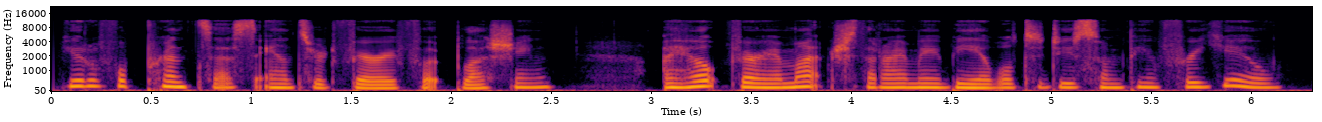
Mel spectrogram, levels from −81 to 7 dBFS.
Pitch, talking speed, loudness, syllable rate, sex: 205 Hz, 180 wpm, -17 LUFS, 5.5 syllables/s, female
